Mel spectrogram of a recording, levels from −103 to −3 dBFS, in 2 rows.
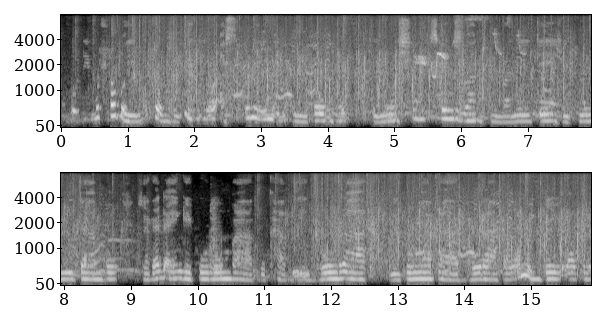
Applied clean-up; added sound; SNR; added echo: none; Applause + Bird; 6 dB; none.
